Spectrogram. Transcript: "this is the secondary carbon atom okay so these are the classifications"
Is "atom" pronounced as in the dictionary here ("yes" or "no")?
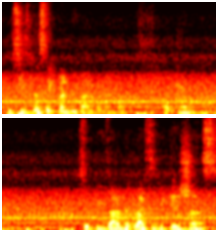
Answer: no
